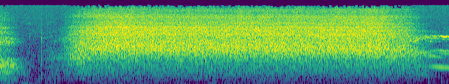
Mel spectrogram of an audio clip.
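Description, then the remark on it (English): A long, steady breath blown hard into a breathalyzer, a loud even hiss lasting several seconds, followed by a faint electronic tone as the blowing stops. “The breathing into it is killing me.”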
